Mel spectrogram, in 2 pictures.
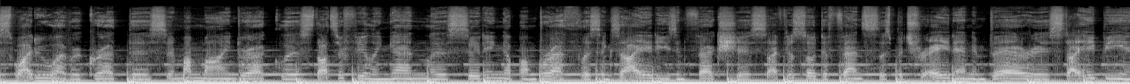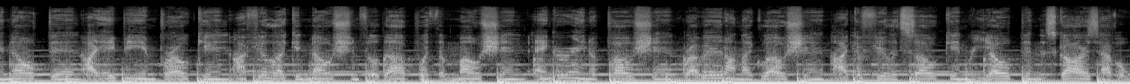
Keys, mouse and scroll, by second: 0.3 w, 2.3 w, 2.9 w, 4.7 w, 5.5 w, 7.2 Escape, 8.2 click, 9.6-14.6 right drag, 10.8 w, 12.7 w, 15.1 Escape, 16.2 click, 17.6-19.2 right drag, 20.5 Escape, 21.2 click.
